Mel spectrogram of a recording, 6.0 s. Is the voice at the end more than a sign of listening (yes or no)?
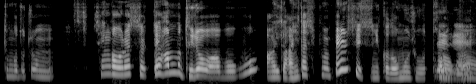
yes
